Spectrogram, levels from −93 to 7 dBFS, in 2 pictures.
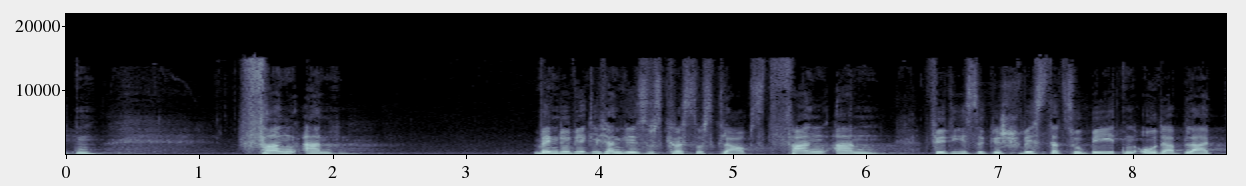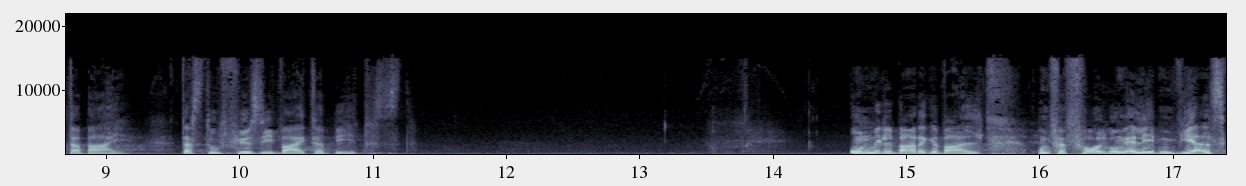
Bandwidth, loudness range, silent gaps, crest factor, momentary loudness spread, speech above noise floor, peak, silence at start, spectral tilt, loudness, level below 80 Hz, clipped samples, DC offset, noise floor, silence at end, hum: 15.5 kHz; 6 LU; none; 20 dB; 12 LU; 38 dB; -4 dBFS; 0 s; -6 dB/octave; -23 LUFS; -58 dBFS; under 0.1%; under 0.1%; -61 dBFS; 0 s; none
